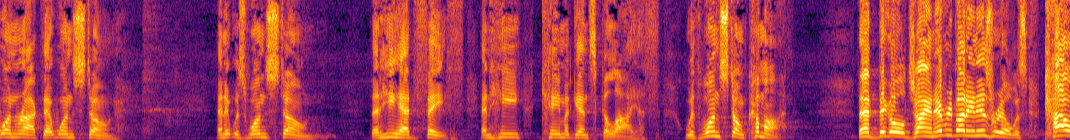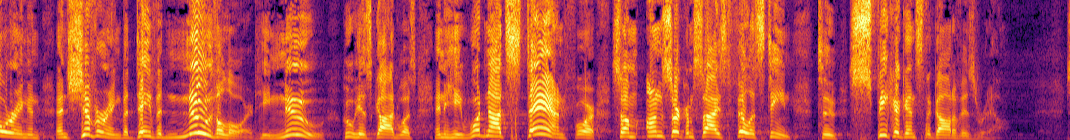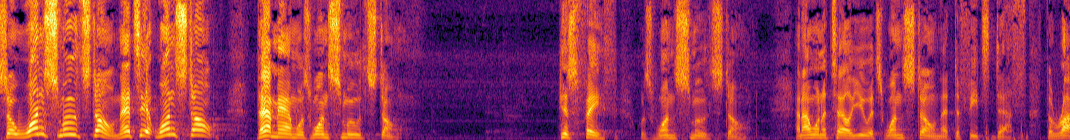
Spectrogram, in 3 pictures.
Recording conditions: large echoing room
